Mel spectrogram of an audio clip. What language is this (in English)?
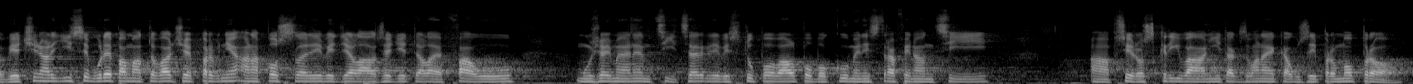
Czech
